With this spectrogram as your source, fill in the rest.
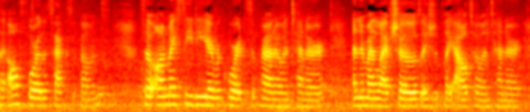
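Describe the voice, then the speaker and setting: Over noticeable background noise and with audible room echo, a woman talks at a fairly quick pace in a medium pitch with fairly even intonation. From Mexican-American, Texas/Mexico family. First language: Spanish. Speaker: jazz saxophonist. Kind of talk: interview.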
